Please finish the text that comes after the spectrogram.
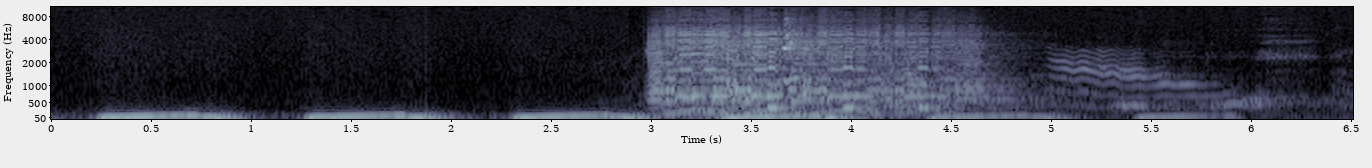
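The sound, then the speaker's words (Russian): A cat named Aglaya, settled on a pillow, purrs steadily, its low rumble pulsing in a slow, even rhythm, while midway a bright, drawn-out meowing sound rises over the purr and then fades. “Вы смотрите, смотрите, Аглая прекрасно устроилась на подушке и мило мурлычет.”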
